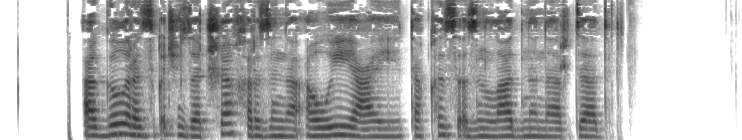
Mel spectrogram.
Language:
Abaza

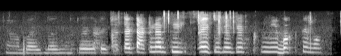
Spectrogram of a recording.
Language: Marathi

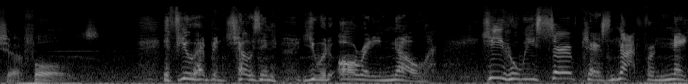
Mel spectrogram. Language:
Spanish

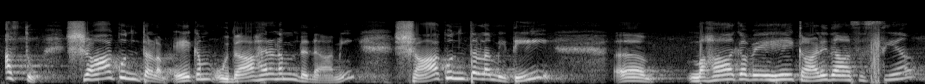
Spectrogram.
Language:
Sanskrit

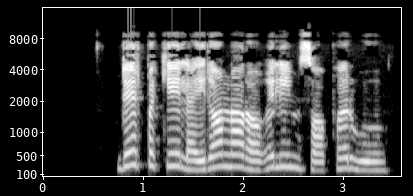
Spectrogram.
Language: Pashto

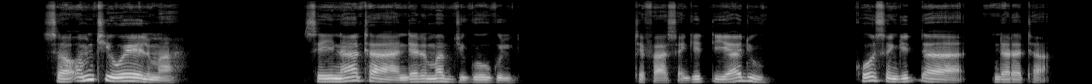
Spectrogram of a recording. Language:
Pular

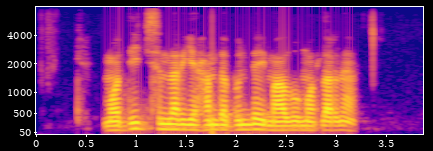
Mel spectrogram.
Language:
Uzbek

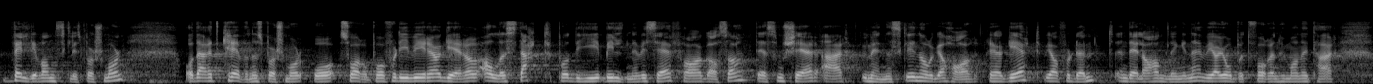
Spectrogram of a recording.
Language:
Norwegian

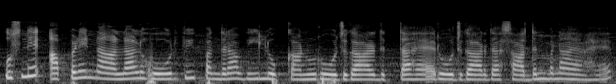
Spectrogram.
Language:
Punjabi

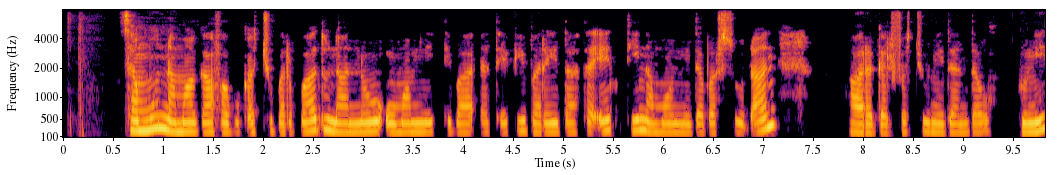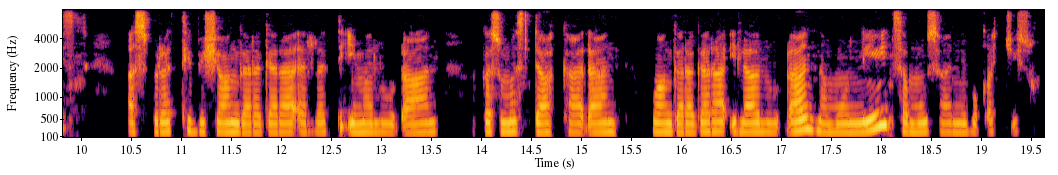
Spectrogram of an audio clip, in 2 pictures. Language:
Oromo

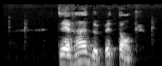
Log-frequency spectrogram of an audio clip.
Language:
French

